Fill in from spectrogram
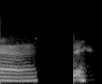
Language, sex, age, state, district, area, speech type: Tamil, female, 30-45, Tamil Nadu, Dharmapuri, rural, conversation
